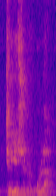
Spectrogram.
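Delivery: low, soft sworn denial; Peter's oath. Acted. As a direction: deny him quietly under oath. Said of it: "맹세하면서 자기가 말합니다". (베드로의 낮고 조용한 맹세)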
